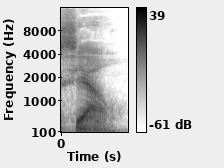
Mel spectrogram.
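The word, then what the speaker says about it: Xiao: kind of like a less of the sh sound like seia more of a s sound that's more China cuz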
